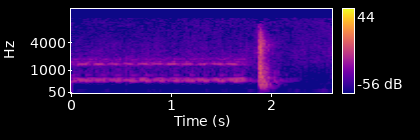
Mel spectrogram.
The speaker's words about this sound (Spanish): Al ver que no reacciona, deja caer un libro al suelo.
